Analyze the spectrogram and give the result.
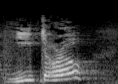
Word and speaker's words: Yitro: This is the week of Parashat Yitro. Yitro is the Hebrew name or the way to pronounce Jethro.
